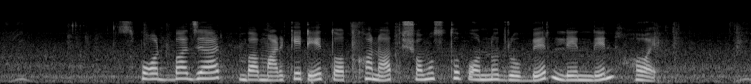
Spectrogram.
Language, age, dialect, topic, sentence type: Bengali, 41-45, Standard Colloquial, banking, statement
